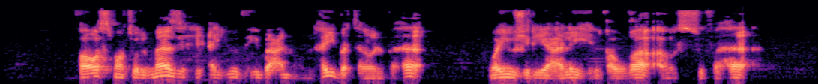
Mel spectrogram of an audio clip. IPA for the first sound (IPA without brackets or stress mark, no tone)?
f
